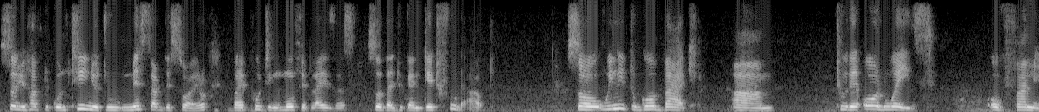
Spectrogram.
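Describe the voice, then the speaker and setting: A woman speaks at a fairly slow pace with long, frequent pauses, her medium pitch carrying a dark, mellow tone and ordinary pitch variation. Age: 70s. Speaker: food sovereignty panelist. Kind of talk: panel discussion. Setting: video call.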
